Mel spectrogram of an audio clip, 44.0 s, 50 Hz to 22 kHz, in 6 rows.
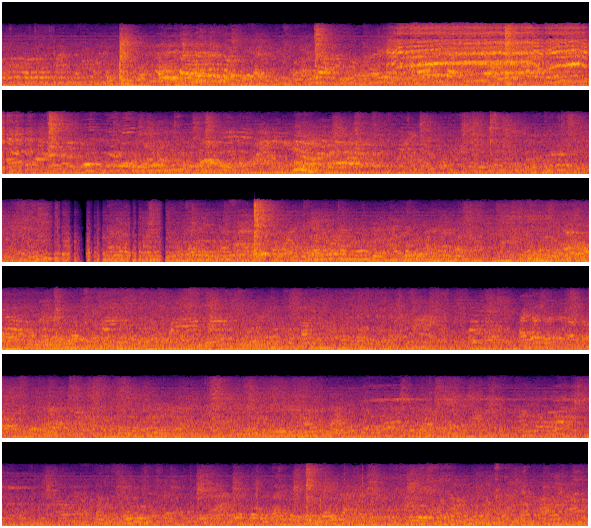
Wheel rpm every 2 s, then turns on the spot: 10, 0, 60, 100, 0, 0, 20, 10, 0, 0, 0, 0, 10, 10, 0, 10, 0, 0, 0, 0, 0, 0.
12-16 26-28 30-32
